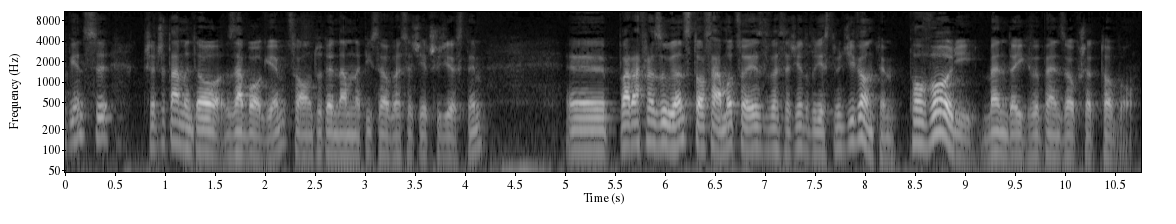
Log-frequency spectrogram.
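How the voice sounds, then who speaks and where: A man with a somewhat low voice delivers a sermon-style Bible teaching. He reads a verse, then unpacks it in a steady, explanatory way. He often restates his main points. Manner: measured, explanatory, repeats key points. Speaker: preacher.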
